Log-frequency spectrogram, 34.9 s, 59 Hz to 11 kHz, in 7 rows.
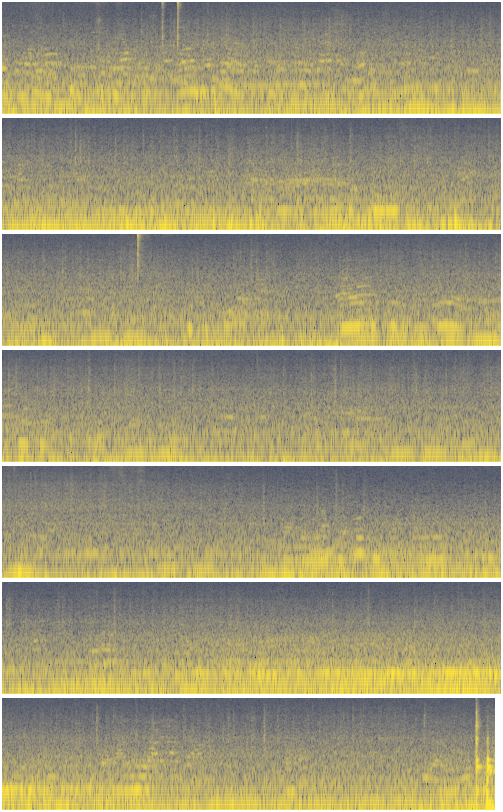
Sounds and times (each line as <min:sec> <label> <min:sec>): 0:00.0 rain 0:34.8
